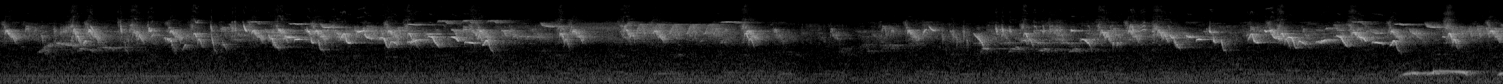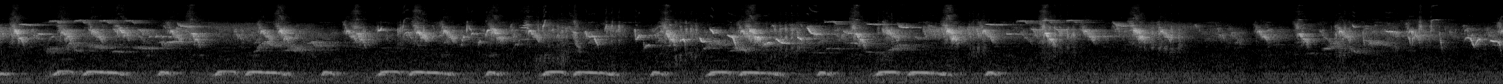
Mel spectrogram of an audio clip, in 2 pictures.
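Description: Many small birds chirping and singing at once, a dense, unbroken chorus of quick high notes. About halfway through, a lower call repeats roughly once a second for some ten seconds, then stops.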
